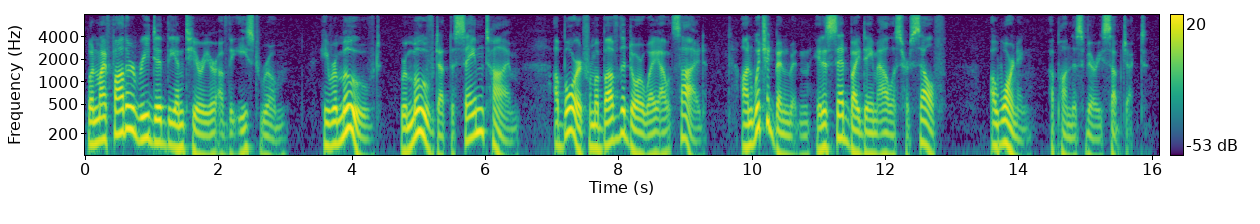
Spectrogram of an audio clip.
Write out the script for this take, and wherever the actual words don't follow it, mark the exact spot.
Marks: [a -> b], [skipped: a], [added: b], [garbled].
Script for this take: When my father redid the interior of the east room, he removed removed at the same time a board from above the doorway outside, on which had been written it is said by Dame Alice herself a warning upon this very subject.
When my father redid the interior of the east room, he removed removed at the same time a board from above the doorway outside, on which had been written it is said by Dame Alice herself a warning upon this very subject.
